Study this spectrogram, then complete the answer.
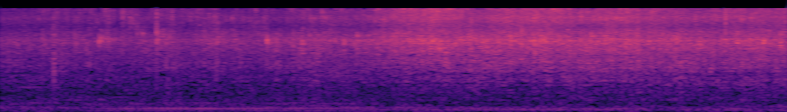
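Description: Onions and ginger-garlic paste fry in a pan for mixed vegetables, a steady close sizzle with soft hiss that swells louder in the second half, with no talk over it.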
